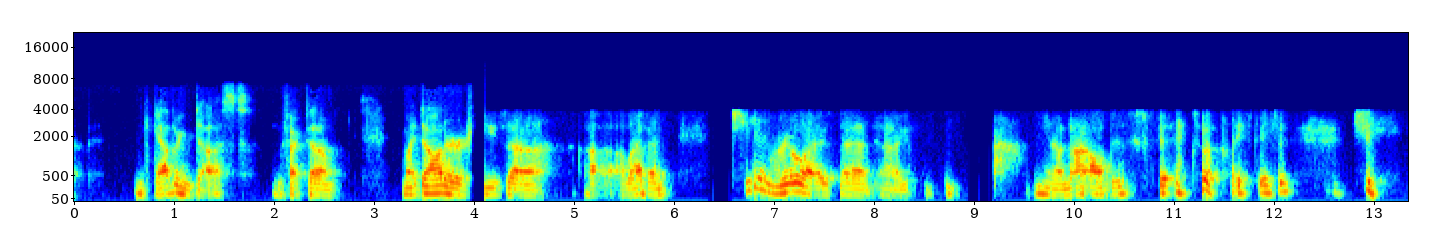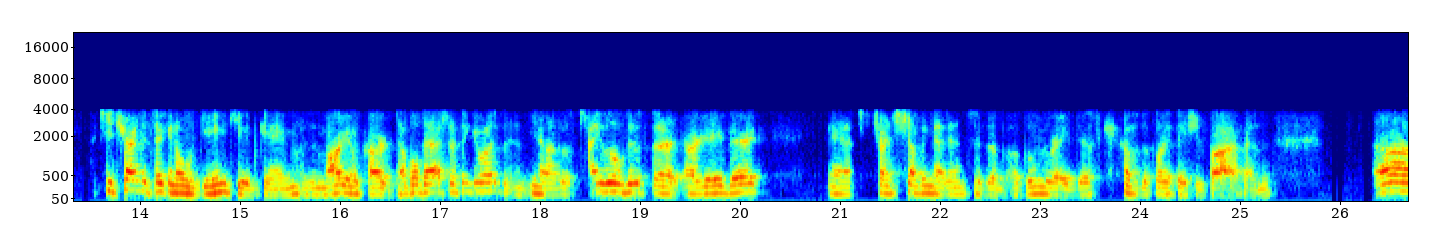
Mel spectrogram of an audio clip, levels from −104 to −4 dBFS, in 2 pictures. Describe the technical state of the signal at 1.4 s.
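At 1.4 s the speech is intact, carried cleanly through the AMR wideband (HD Voice) codec at 23.85 kbit/s with at most faint coding traces.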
